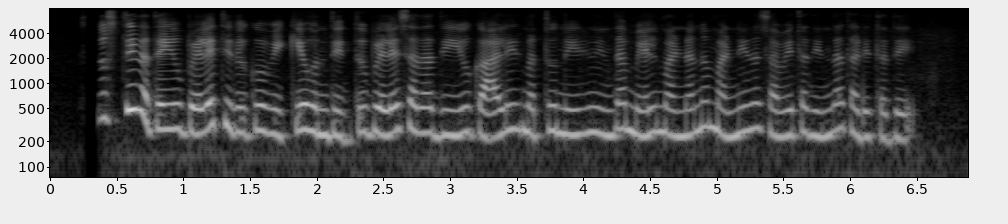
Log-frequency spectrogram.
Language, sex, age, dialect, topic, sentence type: Kannada, female, 18-24, Mysore Kannada, agriculture, statement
